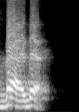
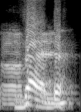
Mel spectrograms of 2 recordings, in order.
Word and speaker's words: Verde: Well, you can say it like it sounds, Verde. – Okay. – So, Verde.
